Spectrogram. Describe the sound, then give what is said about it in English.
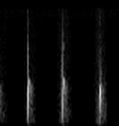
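Lips popping, three sharp, evenly spaced pops, each short and fairly loud with a hollow, bright tone, separated by clean silence and no voices. “It was just me popping my lips.”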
